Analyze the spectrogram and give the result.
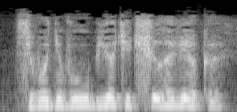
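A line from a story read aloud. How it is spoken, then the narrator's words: Frightened whisper. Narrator (Russian): испуганно прошептала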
